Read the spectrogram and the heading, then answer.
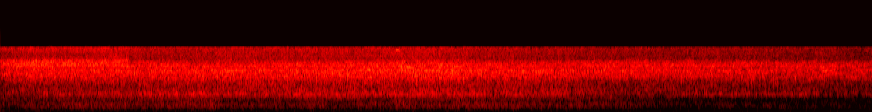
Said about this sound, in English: That's the water. That's the Gulf of Mexico. They went to Galveston, and they went by the water, and they kneeled down and prayed.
